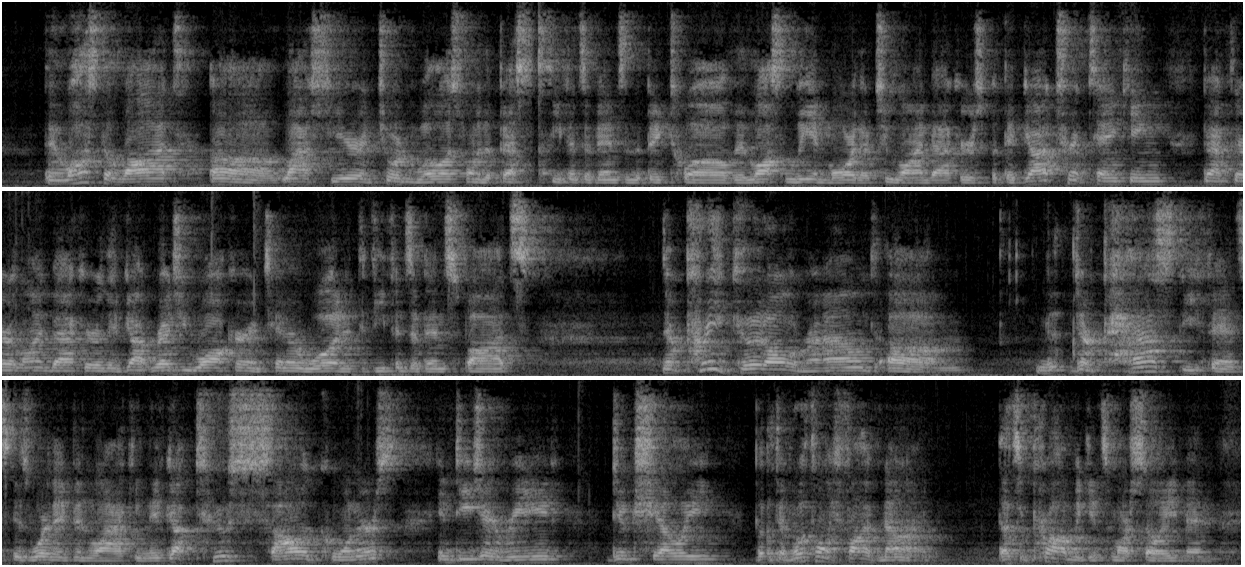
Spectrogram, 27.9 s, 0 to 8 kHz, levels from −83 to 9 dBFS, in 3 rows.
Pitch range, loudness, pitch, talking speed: 110-130 Hz, -25 LUFS, 120 Hz, 180 wpm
